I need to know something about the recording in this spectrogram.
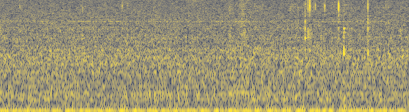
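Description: Quiet room tone: a faint steady low hum with light hiss, no distinct events.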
